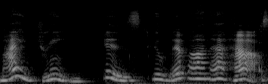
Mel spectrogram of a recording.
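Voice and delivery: robotic text-to-speech reading voice. Speaker chatting with viewers about dream homes, in the TikTok robot voice. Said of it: "I've got the TikTok robot voice again".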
